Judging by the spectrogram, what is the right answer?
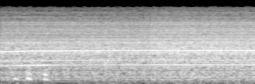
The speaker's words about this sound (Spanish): vamos a la licuadora a tirar el último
